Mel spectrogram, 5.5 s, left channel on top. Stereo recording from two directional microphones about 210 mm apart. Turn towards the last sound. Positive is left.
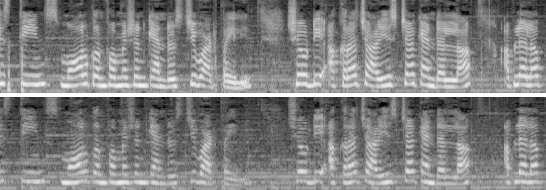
turn(degrees=40)  # may be behind; listen again after turning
